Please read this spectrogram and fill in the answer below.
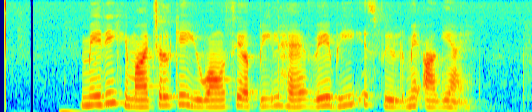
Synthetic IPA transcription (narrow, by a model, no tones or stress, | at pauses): meːɾiɦɪmaːt͡ʃəlkejʊʋaːõseɐpiːlɦɛʋebʱiʔɪsfiːlɖmẽʔaːɡeaːḛ̃ː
